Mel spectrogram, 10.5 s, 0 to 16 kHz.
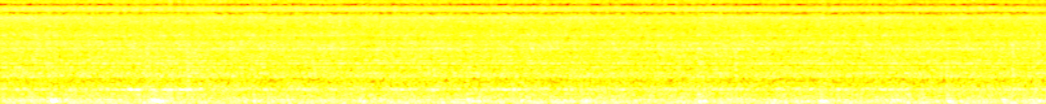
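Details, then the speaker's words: Vintage Sears Coldspot 28 dehumidifier just shut down after running; faint steady hiss with occasional soft gurgle slowly quieting after compressor stops; normal refrigerant flow after shutdown. "that's the noise of the refrigerator and it just kind of slowly quiets down"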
